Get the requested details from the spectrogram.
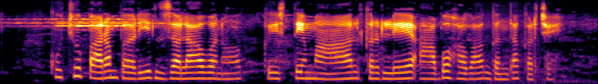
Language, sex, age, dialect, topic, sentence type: Magahi, female, 51-55, Northeastern/Surjapuri, agriculture, statement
